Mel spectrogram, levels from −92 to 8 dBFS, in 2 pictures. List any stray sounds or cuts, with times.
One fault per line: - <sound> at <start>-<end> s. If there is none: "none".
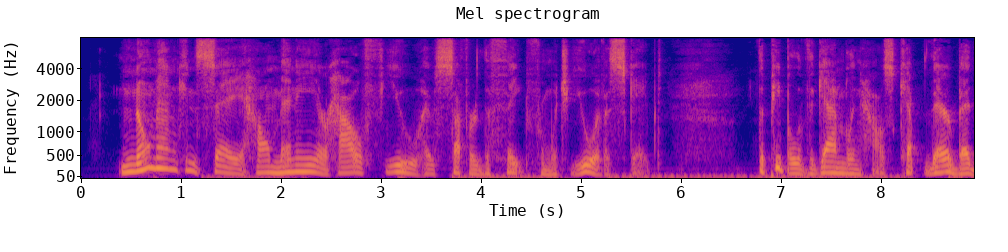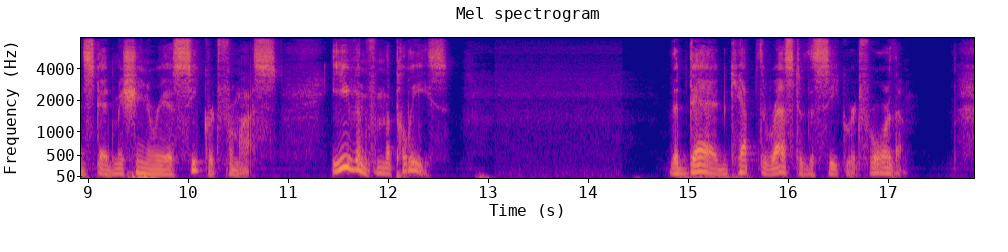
none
